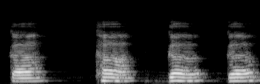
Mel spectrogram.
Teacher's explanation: जीवा का पिछला भाग कंठ में थोड़ा सा टकराता है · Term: कवर्ग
